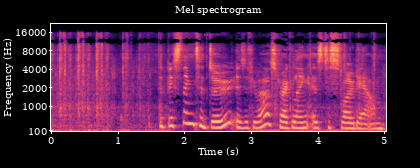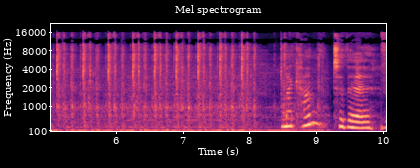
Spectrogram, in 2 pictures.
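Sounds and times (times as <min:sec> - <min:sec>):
sewing machine running: 0:00.0 - 0:09.3.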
